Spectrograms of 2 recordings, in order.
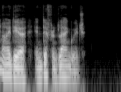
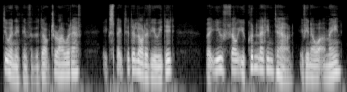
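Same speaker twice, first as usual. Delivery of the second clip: higher, lilting Cockney storyteller; animated old Cockney patient; 5 semitones higher, 3 dB louder than usual. Acted. Patient quotes her doctor's encouragement, animated Cockney. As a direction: relive the pep talk with relish.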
